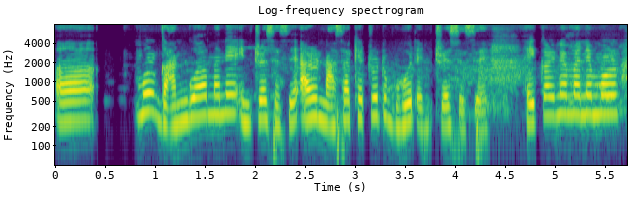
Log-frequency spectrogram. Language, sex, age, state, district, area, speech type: Assamese, female, 18-30, Assam, Kamrup Metropolitan, urban, spontaneous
